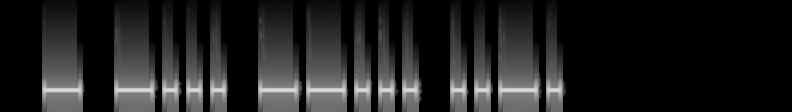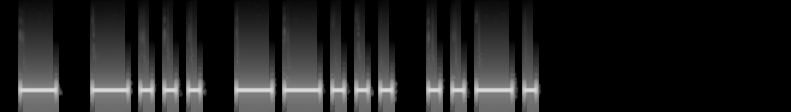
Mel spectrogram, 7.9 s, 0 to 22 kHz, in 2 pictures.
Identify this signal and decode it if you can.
Morse code, heard as a keyed tone, about 20 wpm, 700 Hz. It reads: TB7F TB7F
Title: DXCC-100 Call Signs - 4 Characters - Repeated 2x - 20wpm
